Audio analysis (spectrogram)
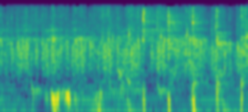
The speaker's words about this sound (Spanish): Pero aplausos.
